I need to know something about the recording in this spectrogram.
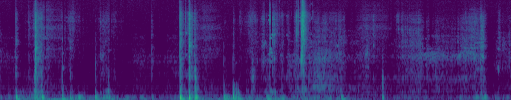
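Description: Cardboard trading-card hobby box being opened by hand: the seal sticker is cut, then a run of scrapes, taps and clicks, with a cluster of louder knocks about three and a half seconds in as the lid comes off.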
